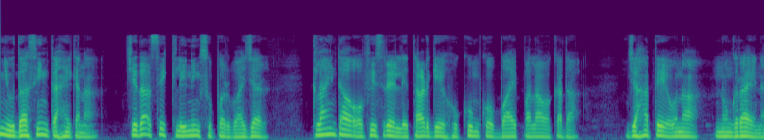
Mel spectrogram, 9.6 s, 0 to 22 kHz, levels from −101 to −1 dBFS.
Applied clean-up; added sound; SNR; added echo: none; none; none; none.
